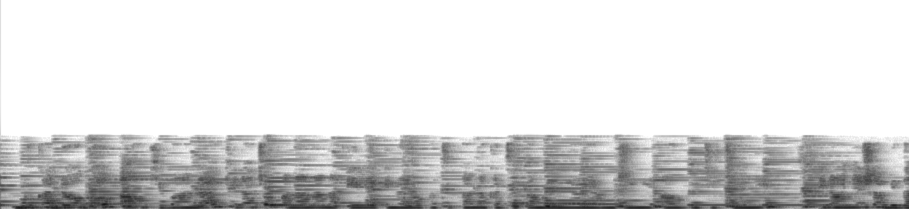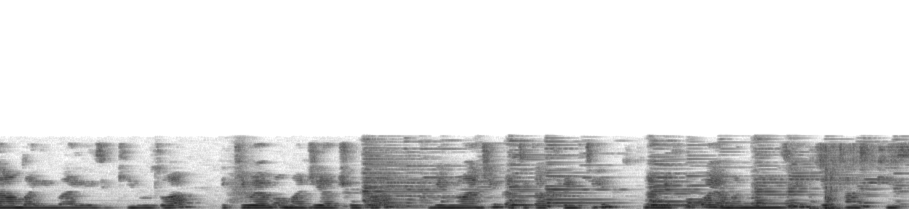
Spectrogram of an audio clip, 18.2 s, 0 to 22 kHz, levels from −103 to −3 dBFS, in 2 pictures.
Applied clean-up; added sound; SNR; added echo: classical method WPE with log-MMSE.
